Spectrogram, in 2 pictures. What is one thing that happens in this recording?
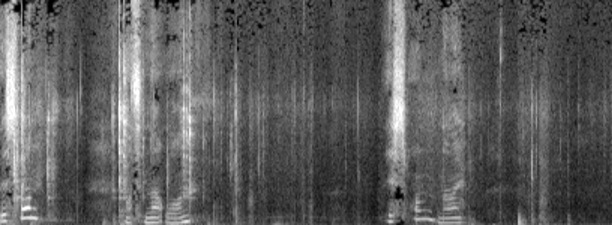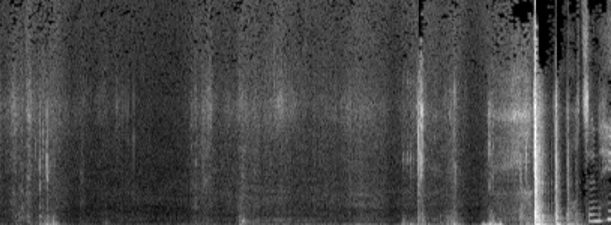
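A wardrobe door slides and knocks.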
